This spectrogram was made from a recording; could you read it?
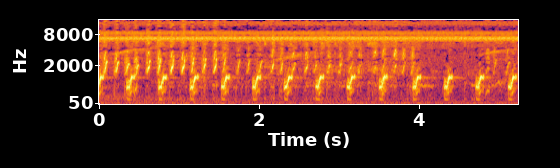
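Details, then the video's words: In an oil palm plantation where birds are being lured for trapping, white-breasted waterhens give a rapid, even series of harsh rising notes, about thirteen in five seconds, each ringing with bright overtones, against a quiet hissing background. "Mikat ruak ruak di ladang sawit yang belum pernah di pikat"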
